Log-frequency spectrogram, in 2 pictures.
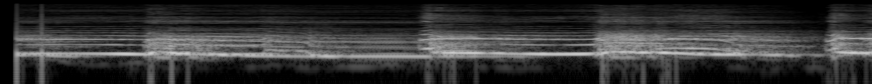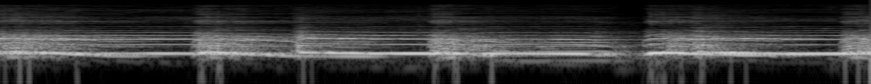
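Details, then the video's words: Bloodhounds howling, long drawn-out mournful howls with slight pitch bends, several overlapping voices in repeated bouts about a second apart, loud and close. "Bloodhound symphony"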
